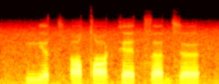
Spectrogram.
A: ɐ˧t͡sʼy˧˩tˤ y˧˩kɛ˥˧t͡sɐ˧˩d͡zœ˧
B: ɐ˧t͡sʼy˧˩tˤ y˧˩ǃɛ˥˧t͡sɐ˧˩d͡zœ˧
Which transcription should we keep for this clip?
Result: A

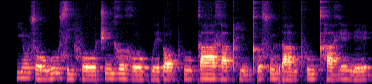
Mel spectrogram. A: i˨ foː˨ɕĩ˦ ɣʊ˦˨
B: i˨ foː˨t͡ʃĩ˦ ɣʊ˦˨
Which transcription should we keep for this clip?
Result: B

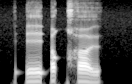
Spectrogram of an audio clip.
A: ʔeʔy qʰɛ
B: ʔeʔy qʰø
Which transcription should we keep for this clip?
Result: B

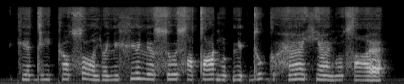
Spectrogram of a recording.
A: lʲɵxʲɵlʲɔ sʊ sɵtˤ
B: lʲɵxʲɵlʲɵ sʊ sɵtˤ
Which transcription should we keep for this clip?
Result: A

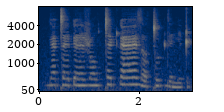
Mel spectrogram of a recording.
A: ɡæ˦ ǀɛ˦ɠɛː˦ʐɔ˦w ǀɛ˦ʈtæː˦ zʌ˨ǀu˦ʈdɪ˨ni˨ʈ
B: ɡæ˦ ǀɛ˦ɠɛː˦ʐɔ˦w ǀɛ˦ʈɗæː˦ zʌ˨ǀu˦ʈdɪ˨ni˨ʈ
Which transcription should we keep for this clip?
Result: B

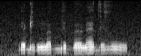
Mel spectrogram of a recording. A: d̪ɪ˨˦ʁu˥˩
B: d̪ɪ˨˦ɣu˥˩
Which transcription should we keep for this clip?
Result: B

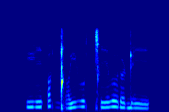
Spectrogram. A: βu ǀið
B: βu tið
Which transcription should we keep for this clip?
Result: A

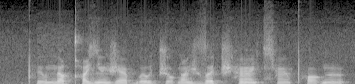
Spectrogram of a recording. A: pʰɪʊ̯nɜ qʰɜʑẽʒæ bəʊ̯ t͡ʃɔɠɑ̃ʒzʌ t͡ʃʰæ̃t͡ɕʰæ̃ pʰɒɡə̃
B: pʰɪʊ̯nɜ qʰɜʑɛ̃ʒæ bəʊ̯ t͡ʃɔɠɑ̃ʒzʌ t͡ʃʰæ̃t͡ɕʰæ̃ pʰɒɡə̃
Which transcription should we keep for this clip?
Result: B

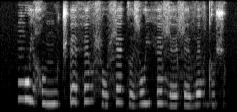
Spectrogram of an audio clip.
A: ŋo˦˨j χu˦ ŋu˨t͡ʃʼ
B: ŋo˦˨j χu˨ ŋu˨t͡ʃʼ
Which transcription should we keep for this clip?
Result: B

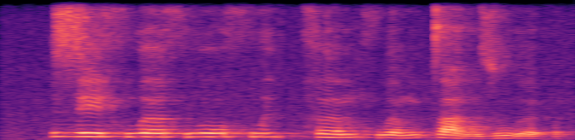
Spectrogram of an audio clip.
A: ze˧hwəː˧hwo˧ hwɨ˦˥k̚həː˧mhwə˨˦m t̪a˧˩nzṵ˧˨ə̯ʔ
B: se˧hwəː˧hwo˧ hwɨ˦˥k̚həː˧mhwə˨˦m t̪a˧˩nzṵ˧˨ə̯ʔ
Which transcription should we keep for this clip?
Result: A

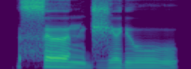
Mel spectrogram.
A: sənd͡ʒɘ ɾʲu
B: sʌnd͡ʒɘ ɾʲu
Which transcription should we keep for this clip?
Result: A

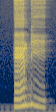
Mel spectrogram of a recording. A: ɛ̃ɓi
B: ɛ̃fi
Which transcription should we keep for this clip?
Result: A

